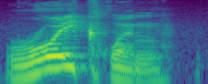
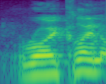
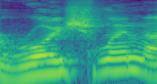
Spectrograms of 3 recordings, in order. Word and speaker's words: Reuchlin: The firstborn was actually Royklin Wright. – Royklin. – Royklin or Reuchlin, I've heard it pronounced as well, because it's C-H-R-E-U-C-H-L-I-N. Royklin, I believe is how it's glad that name didn't stick around.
